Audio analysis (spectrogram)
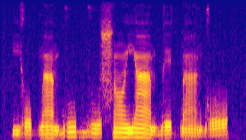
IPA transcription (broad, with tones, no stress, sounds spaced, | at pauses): j o˨ b ã˧ b u˦ b u˧ s ɔ̃˦ j ã˦˨ b e˧ ɡ͡b ã˨ ɡ o˨˦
